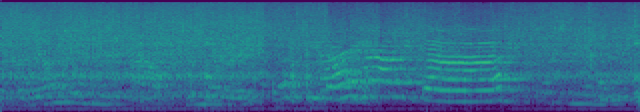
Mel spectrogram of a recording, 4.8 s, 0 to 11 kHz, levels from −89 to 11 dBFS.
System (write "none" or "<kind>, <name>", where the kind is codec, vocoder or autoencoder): none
